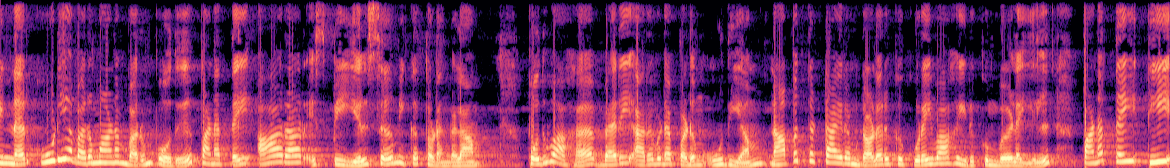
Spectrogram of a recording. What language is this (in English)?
Tamil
